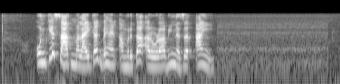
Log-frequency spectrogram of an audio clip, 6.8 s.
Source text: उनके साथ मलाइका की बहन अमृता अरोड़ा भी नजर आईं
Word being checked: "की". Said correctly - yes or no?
no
